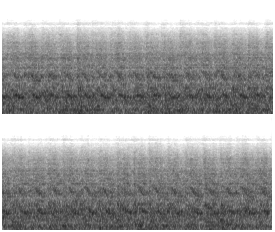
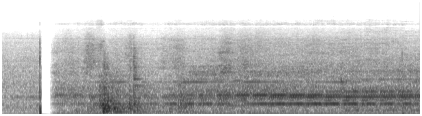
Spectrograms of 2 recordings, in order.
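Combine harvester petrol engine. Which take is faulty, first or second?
first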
